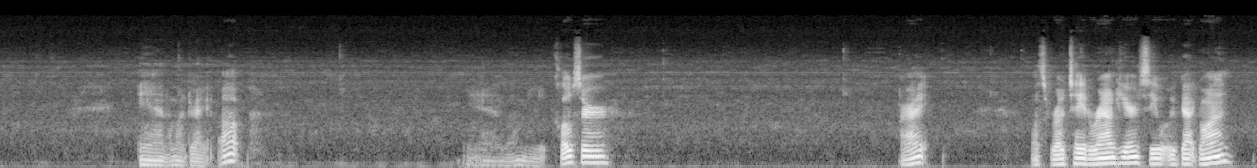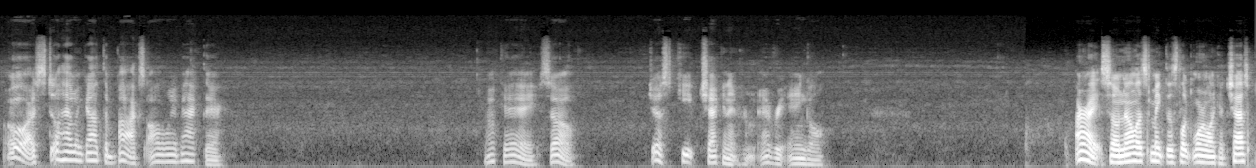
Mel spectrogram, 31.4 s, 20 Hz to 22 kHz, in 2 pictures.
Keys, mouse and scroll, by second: 2.0-3.7 super+drag.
